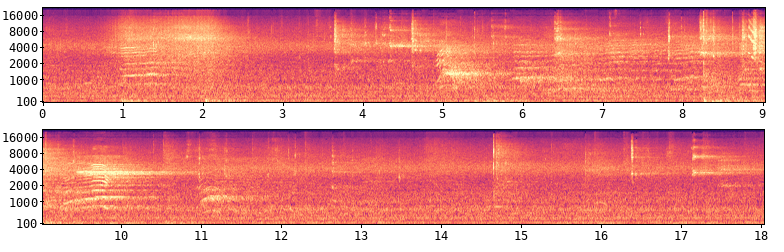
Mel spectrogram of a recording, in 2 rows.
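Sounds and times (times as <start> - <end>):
sneakers squeaking on court floor: 3.4 - 6.8, 7.7 - 13.8, 14.7 - 18.0.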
